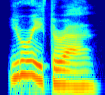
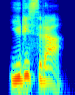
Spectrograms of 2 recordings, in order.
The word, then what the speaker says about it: urethra: 그 대표적인 예로 ureter, ureter, 유리터, 요관, urethra, urethra, 유리스라, 요도, 유리터, 요관은 신장에서 방광으로 가는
